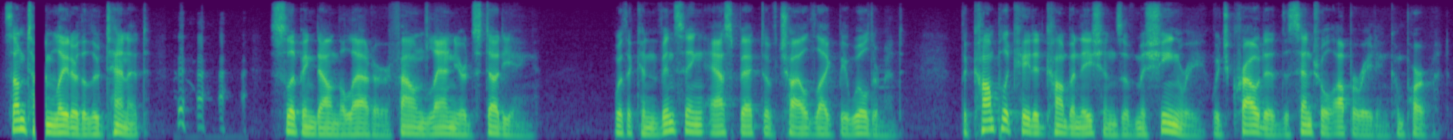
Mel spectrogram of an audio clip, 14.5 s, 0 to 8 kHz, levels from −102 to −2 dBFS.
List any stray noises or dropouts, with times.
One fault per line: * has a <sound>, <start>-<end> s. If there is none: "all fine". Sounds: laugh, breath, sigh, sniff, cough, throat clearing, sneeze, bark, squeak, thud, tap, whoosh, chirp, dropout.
* has a dropout, 0.3-0.5 s
* has a laugh, 1.7-2.5 s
